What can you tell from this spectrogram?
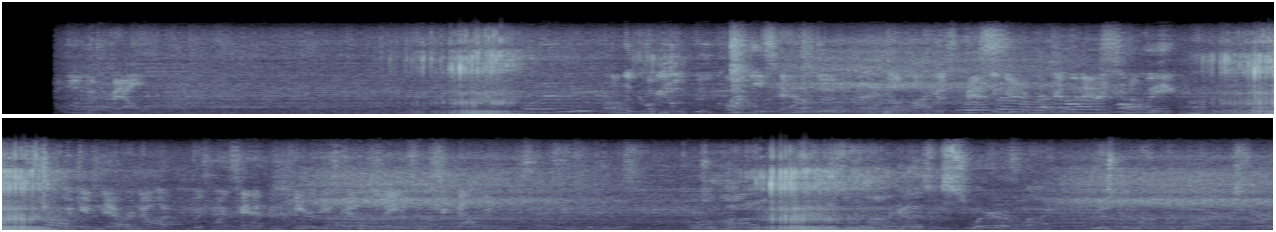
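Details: Deeply asleep person snoring: three loud, rough snores about every six seconds over steady background noise.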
